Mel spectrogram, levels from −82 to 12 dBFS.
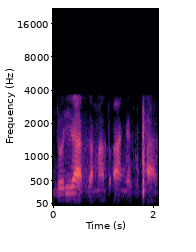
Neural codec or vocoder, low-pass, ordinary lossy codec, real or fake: codec, 24 kHz, 6 kbps, HILCodec; 3.6 kHz; AAC, 16 kbps; fake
